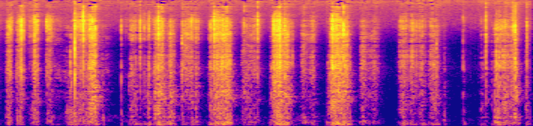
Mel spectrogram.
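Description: A pink scraper scratches the foil coating off Poland on a flat, foil-coated paper scratch-off map, leaving foil flakes behind. Short, gritty scratching strokes come in uneven bursts with brief quiet gaps between them. Each burst has a dry, bright rasp over a soft low body.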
